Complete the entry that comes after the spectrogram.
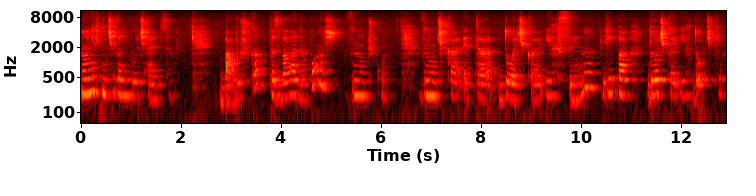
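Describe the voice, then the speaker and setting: A woman's fairly high voice at a very slow pace, with long, frequent pauses, noticeable background noise and audible room echo. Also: ordinary pitch variation. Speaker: language teacher. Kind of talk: storytelling lesson.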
